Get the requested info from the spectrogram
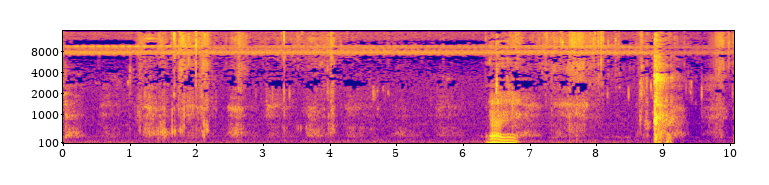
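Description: Quiet background with one short, low voiced sound lasting about half a second, six and a half seconds in, and a sharp click just before the end.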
